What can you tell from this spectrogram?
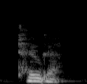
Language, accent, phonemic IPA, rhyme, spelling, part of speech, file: English, Southern England, /ˈtəʊ.ɡə/, -əʊɡə, toga, noun, LL-Q1860 (eng)-toga.wav
- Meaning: 1. A loose outer garment worn by the citizens of Ancient Rome 2. A loose wrap gown 3. cap and gown; ceremonial gown or robe (worn by a graduate, lawyer, judge, professor etc.)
